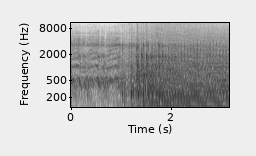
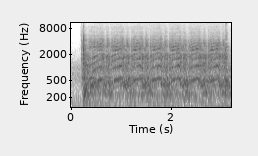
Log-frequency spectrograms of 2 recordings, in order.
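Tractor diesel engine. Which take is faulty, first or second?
second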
